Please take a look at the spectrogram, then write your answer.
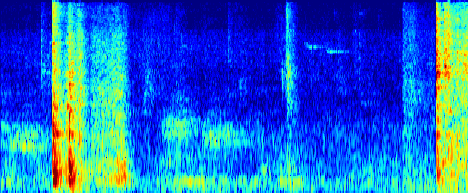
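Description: A spoon stirs chicken masala into biryani rice in a metal pot, with two loud bursts of scraping and clanking at the start and end and softer metallic knocks between.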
